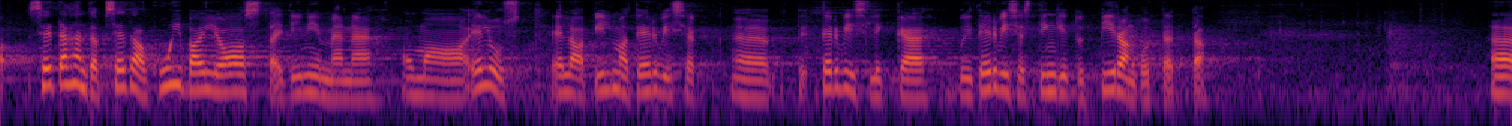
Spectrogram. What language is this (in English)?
Estonian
